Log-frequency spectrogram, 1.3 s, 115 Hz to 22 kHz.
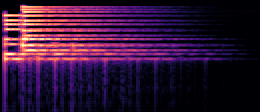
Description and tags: UI Confirmation Alert, C5
Experimenting with the Massive synthesizer, I created some simple synths and played various high pitched notes to emulate a confirmation beep. A dimension expander and delay has been added.
An example of how you might credit is by putting this in the description/credits:
Originally created using the Massive synthesizer and Cubase on 27th September 2017.
ui, menu, confirmation, beep, button, gui, interface, alert, game, click, bleep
